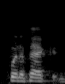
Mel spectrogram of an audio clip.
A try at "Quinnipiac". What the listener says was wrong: Quinnipiac. Missing an eye at the end. There's 3 eyes.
